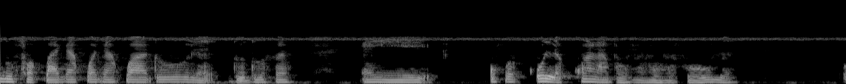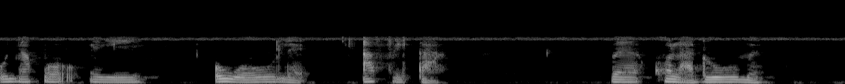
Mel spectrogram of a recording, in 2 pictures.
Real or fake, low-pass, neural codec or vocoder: real; 3.6 kHz; none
